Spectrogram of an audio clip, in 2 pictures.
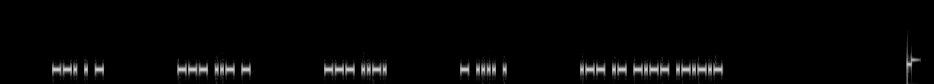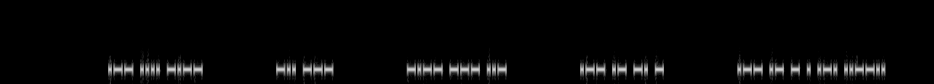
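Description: Fast Morse code at 45 words per minute with 4x word spacing, sending sentences built from the top 200 words: a steady mid-pitched tone keyed in rapid dots and dashes, grouped into words with long pauses between them, plus one sharp click midway.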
